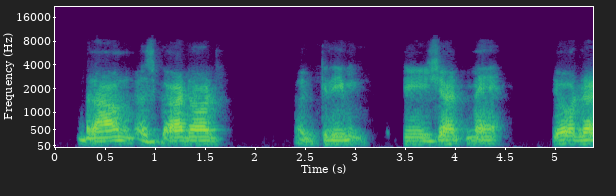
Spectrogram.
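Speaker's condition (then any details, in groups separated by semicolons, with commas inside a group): Motor neurone disease; voice strong and loud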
